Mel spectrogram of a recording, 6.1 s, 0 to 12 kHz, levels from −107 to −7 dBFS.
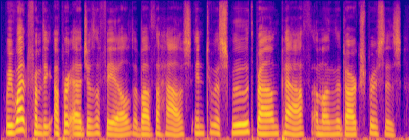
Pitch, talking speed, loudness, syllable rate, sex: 160 Hz, 205 wpm, -20 LUFS, 5.0 syllables/s, male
